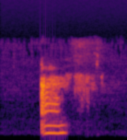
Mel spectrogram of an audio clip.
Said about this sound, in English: my kids playing with a water bottle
